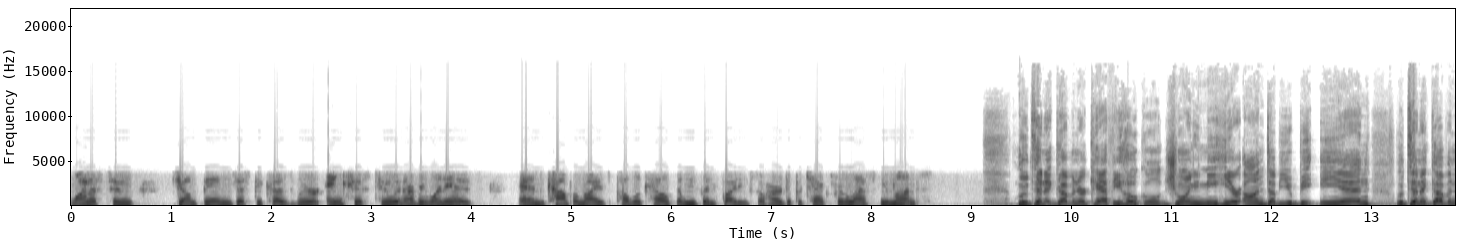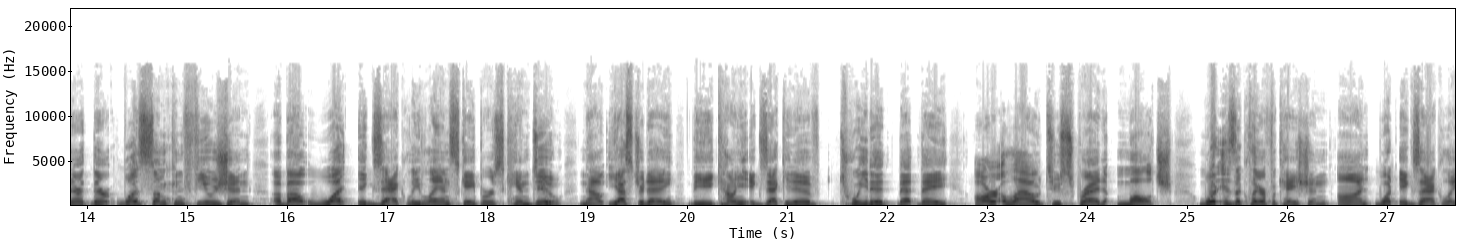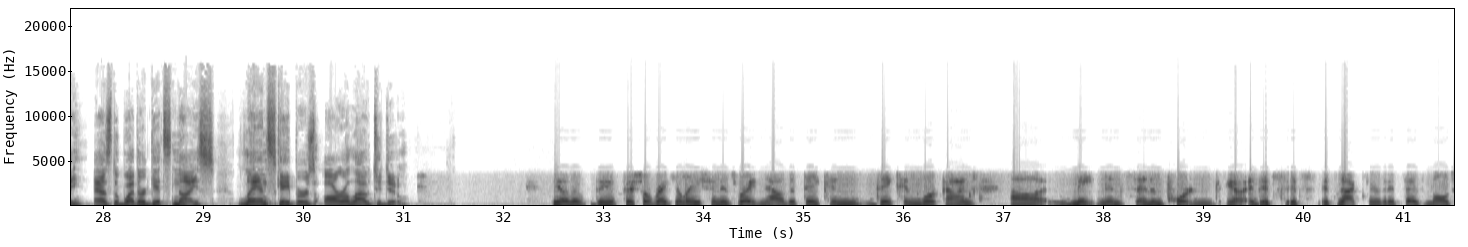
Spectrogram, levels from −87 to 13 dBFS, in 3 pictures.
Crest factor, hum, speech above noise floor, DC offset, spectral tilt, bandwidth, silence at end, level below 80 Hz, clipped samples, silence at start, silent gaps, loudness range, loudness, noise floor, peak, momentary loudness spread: 16 dB; none; 41 dB; under 0.1%; -4.5 dB/octave; 15.5 kHz; 0.05 s; -46 dBFS; under 0.1%; 0 s; none; 3 LU; -18 LUFS; -59 dBFS; -2 dBFS; 6 LU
